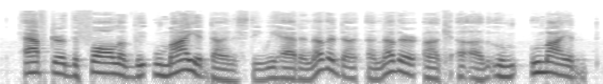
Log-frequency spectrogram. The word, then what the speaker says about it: Umayyad: called the Umayyad Caliphate. It's spelled U-M-A-Y-Y-A-D, Umayyad Caliphate.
